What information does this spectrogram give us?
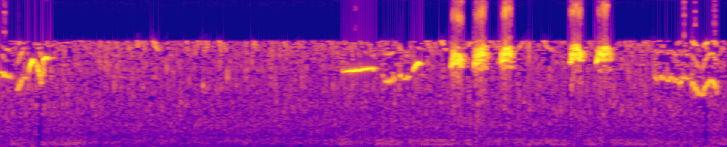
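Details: Female white-rumped shama, or stone magpie, giving short whistled phrases: a brief wavering whistle, a pause, then a level whistle with a rising flourish, and a run of quick sharp chirped notes in two bursts.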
